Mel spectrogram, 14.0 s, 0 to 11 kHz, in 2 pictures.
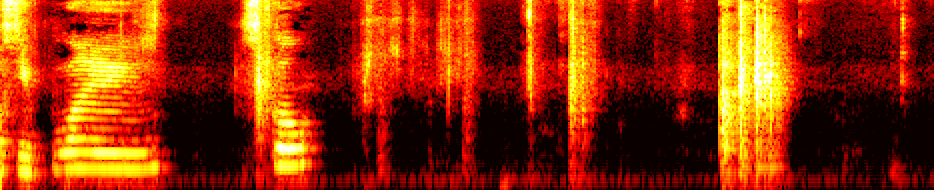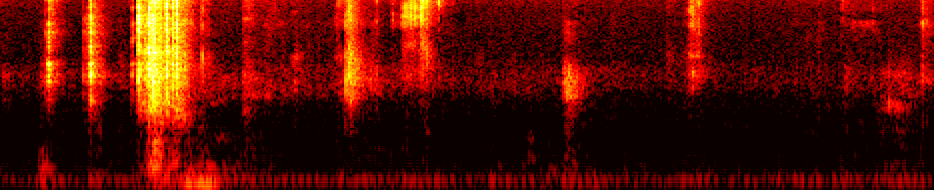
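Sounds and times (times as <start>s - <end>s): plastic pieces clattering on table: 1.9s - 4.6s, 5.4s - 6.0s, 7.3s - 8.6s.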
